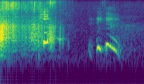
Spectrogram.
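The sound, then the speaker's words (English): Fart sound effects for a story about stinky beans in church: a long sputtering blast, then two shorter squeaky, tonal toots with bending pitch. “the whole church had to leave because it smelled so bad from the stinky bean farts from Soggy and Puppy”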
